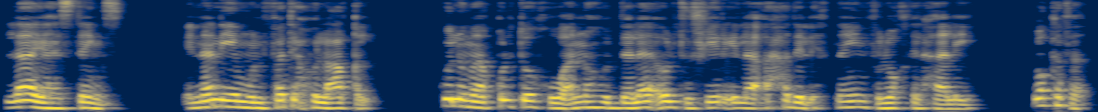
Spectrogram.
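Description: Male reader voicing a mellow-toned, thoughtful older-gent detective, quick delivery. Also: on the high side, fairly even intonation, natural voice. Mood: calm, probing. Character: fussy, thoughtful middle-aged male detective.

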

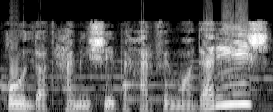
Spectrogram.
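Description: A woman's voice: a bass voice, wildly swooping pitch, a little mellow. A woman radio storyteller narrating a bedtime story for children, speaking affectionately and addressing the young listeners directly. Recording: dull lo-fi radio recording with faint music.

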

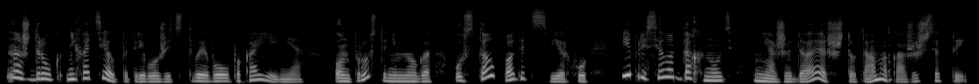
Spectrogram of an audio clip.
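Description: A woman voicing a calm, reasoned and very polite male pack leader in a storybook. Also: low-pitched, moderate pace, no room sound, studio quality. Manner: calm, courteous.

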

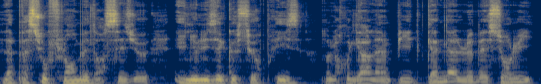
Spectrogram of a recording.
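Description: A man calmly narrating a novel as an audiobook reader. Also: fairly low pitch, moderate pace. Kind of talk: scripted narration.

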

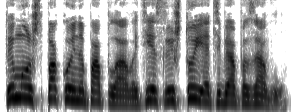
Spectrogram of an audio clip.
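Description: A woman's voice: mid-range voice, expressive, brisk, a bit bright, no room sound, clean studio sound, close to an everyday voice. A woman voicing a stern elderly grandmother who grumbles and lectures.

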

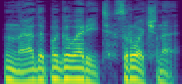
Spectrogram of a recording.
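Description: A male narrator plays a weary young country doctor, firm and curt. His low, husky voice stays dry and close, as in a storybook audiobook. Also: steady tone, normal speed, darkish tone, no echo, close to an everyday voice.

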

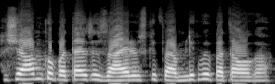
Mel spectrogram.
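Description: An earnest young woman who speaks quietly and seriously about her own future, as the narrator reads her. The voice sits at a mid pitch in a plain storybook telling. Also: fairly even intonation, close to an everyday voice. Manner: quiet, earnest, a little defensive. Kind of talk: audiobook dialogue reading.

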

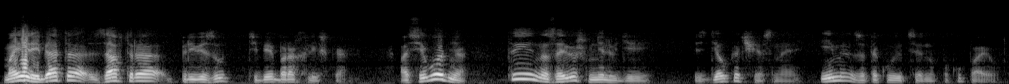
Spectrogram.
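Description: A man voicing a calm but pushy male negotiator with an official manner who talks steadily and insistently. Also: mid-range voice, unhurried, slightly rough, voice pushed up. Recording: dull lo-fi recording.

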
